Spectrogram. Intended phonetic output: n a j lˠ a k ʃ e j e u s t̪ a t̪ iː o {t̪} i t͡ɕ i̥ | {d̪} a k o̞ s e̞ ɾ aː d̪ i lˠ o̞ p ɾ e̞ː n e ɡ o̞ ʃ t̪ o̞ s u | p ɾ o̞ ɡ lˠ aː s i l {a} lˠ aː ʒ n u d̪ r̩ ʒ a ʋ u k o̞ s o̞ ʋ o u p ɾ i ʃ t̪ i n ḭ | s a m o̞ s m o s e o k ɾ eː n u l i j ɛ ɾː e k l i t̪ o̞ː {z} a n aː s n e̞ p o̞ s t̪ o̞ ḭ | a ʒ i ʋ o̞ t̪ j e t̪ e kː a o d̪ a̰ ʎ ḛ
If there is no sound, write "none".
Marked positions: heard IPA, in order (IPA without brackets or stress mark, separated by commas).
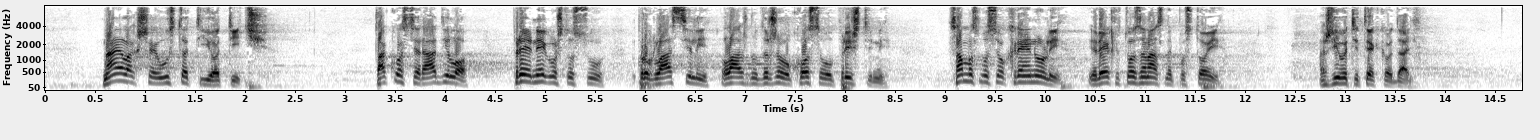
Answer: t̪, t̪, i, z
